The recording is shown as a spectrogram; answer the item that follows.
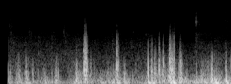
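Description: Wind buffeting the microphone: a loud, uneven low rumble that surges in gusts.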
